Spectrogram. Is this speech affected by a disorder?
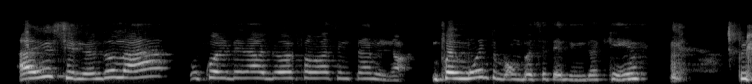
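Yes: cerebral palsy.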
